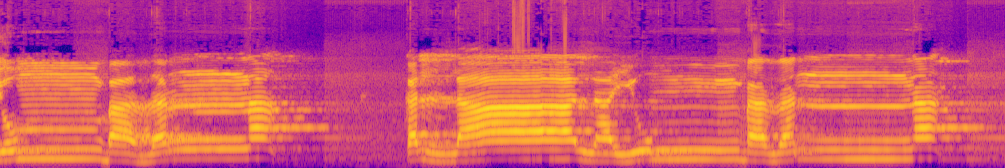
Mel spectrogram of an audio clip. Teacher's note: हमने इसको युन नहीं पढ़ा बल्कि युम पढ़ा। युम इसलिए पढ़ा है, नून साकिन के बाद, यानी जिस नून पर या तनवीन के बाद, सही है, जिस नून पर जज़म आ जाए उसे नून साकिन कहते हैं, या तनवीन 2 ज़बर हों, 2 ज़ेर हों या 2 पेश हों, उसके बाद अगर बा आ जाए तो वहाँ पर इकलाब होता है।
